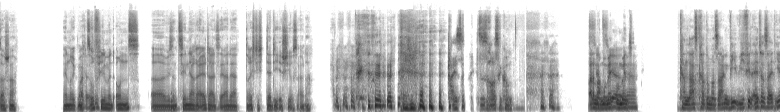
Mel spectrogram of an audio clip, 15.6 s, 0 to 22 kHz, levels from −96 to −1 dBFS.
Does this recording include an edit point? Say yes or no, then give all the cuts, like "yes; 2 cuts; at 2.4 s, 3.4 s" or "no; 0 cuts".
yes; 1 cut; at 11.8 s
